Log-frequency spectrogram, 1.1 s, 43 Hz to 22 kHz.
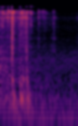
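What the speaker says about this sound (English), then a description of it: "Now let's turn the ignition off." A quick metallic jangle of keys and a click near the start as the ignition is turned off in a Mercedes ML280, short and close, then a quiet inside the car.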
